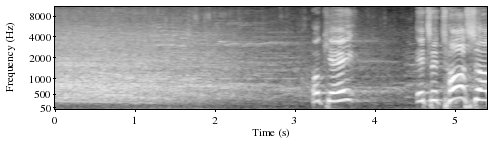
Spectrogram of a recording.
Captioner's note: crowd cheering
